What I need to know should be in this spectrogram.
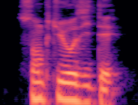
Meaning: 1. sumptuousness, magnificence 2. lavishness
- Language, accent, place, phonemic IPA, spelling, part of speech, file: French, France, Lyon, /sɔ̃p.tɥo.zi.te/, somptuosité, noun, LL-Q150 (fra)-somptuosité.wav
